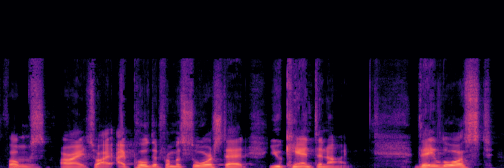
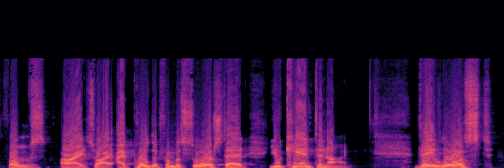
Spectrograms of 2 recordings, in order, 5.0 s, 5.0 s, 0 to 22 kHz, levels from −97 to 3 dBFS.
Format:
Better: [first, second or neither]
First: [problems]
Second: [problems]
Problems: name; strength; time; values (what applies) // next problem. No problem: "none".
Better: first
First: none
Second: distortion; heavy; 11% of the sound clipped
